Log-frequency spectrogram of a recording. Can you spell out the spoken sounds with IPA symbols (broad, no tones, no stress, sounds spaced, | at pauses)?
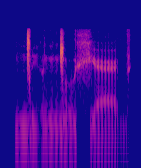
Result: ŋ͡ǀ i ə̯ ŋ͡ǀ ʊ xʲ æ d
